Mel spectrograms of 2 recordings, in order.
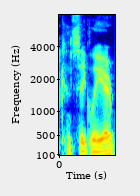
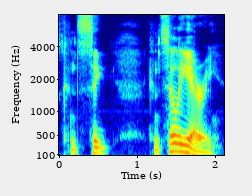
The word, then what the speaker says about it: consigliere: For the longest time, I said Consigliere, but it's Consigliere, I believe.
